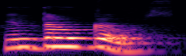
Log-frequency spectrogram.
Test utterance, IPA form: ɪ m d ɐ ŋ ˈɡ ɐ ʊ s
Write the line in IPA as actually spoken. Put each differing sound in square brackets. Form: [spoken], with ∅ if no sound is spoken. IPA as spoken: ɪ [n] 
